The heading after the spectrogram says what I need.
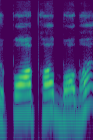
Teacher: দেখো ঠোঁটে ধাক্কা লাগছে, তাই এটা ওষ্ঠ।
